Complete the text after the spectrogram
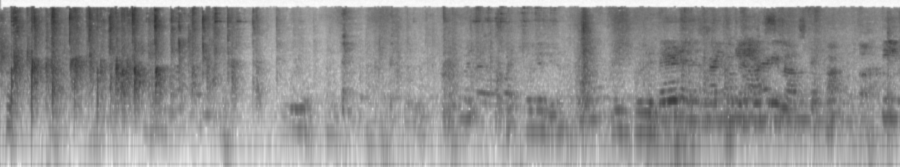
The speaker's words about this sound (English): Let's give a mighty clap to him.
